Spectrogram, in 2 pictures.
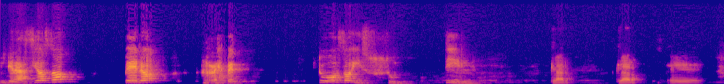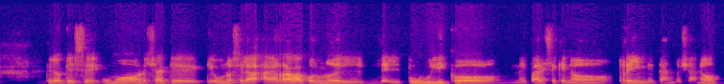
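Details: Adult woman who stutters, speaking Spanish; stuttering.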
